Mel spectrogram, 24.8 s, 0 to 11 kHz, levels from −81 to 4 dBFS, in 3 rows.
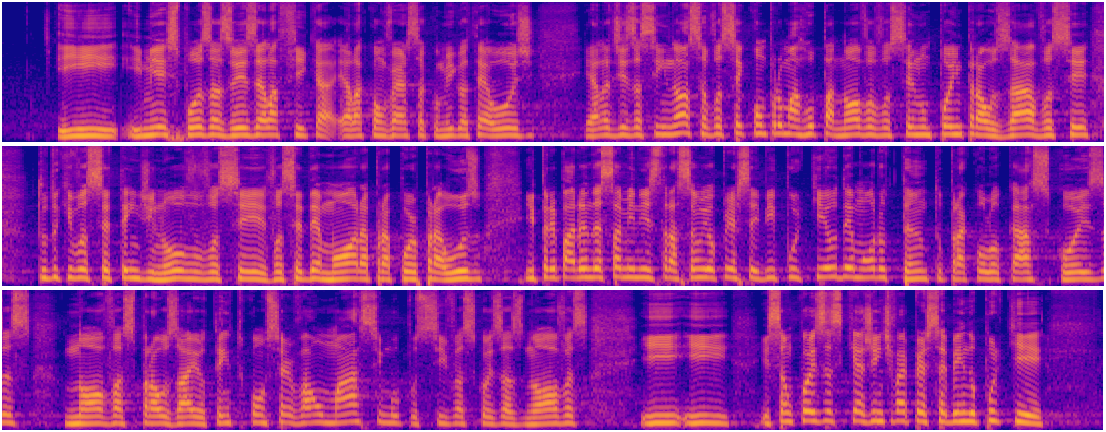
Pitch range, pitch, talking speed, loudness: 170-200 Hz, 180 Hz, 195 wpm, -17 LUFS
